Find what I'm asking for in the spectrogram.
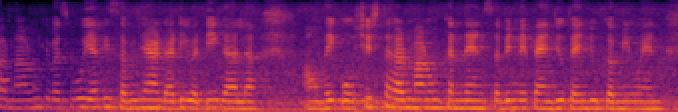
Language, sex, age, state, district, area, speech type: Sindhi, female, 45-60, Uttar Pradesh, Lucknow, rural, spontaneous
